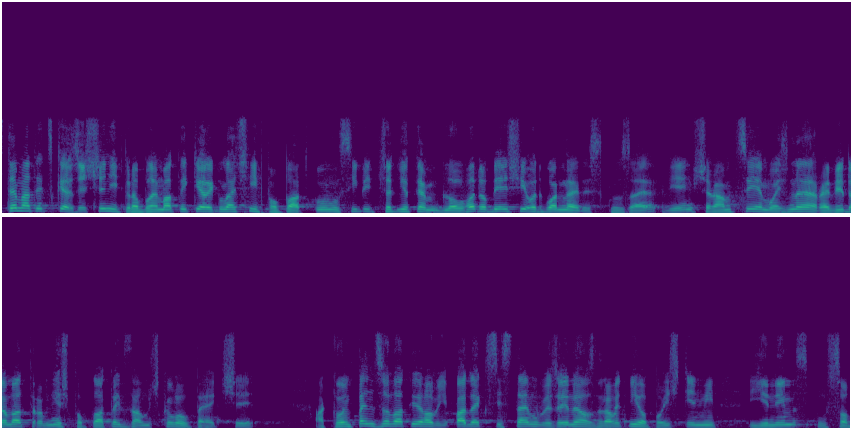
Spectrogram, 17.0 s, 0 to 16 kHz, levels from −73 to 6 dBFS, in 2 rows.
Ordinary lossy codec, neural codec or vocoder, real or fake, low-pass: MP3, 64 kbps; codec, 16 kHz, 1 kbps, X-Codec, HuBERT features, trained on general audio; fake; 7.2 kHz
